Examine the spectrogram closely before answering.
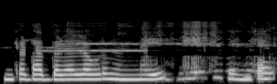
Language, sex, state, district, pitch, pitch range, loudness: Telugu, female, Telangana, Karimnagar, 235 Hz, 225-245 Hz, -17 LUFS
